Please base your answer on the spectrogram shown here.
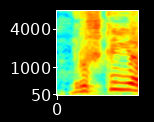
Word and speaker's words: Vrushti: How do you pronounce your name? Vrishti or Vrishti?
